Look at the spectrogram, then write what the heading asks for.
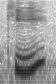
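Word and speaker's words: quay: pronunciation k e y key and q-u-a key are two different words denoting clear-cut different meanings but still they have the same pronunciation I don't understand why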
